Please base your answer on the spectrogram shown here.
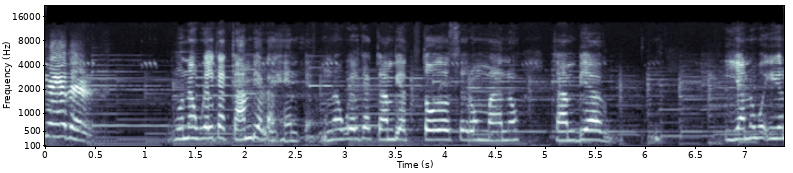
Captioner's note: speaking Spanish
